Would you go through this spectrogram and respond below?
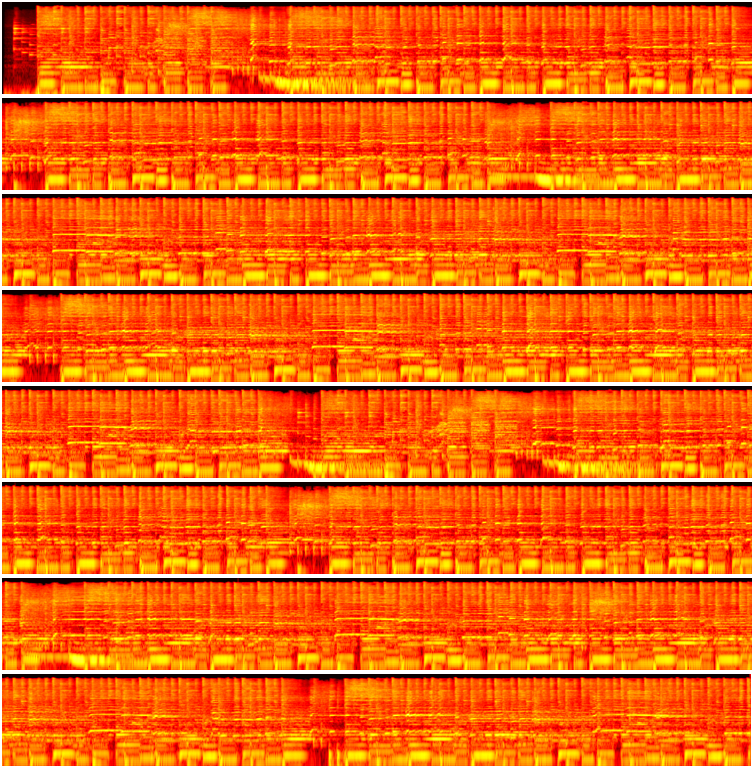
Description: version harmonica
